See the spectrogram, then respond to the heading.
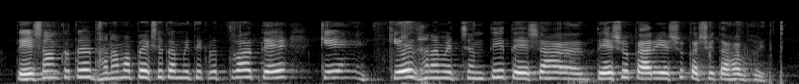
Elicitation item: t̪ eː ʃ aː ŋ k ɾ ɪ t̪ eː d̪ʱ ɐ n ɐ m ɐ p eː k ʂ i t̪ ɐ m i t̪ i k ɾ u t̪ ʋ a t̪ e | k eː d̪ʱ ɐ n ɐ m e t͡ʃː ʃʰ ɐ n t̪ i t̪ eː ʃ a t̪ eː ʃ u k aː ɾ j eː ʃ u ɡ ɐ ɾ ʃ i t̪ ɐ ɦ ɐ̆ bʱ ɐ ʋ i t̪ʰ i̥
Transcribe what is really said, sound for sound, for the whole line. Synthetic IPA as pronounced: t̪ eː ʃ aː ŋ k ɾ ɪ t̪ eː d̪ʱ ɐ n ɐ m ɐ p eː k ʂ i t̪ ɐ m i t̪ i k ɾ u t̪ ʋ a t̪ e | k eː d̪ʱ ɐ n ɐ m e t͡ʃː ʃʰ ɐ n t̪ i t̪ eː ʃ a t̪ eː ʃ u k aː ɾ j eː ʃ u k ɐ ɾ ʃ i t̪ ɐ ɦ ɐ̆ bʱ ɐ ʋ i t̪ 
